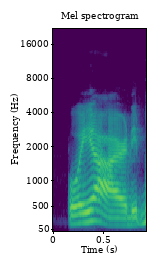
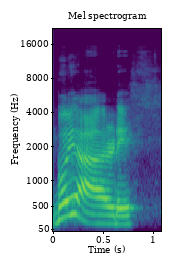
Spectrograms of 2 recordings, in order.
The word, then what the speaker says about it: Boyardee: That is not how you say his name. His name is pronounced Boyardi. Boyardi.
